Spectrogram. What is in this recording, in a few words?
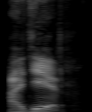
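"ayer", Spanish, male; mekanta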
